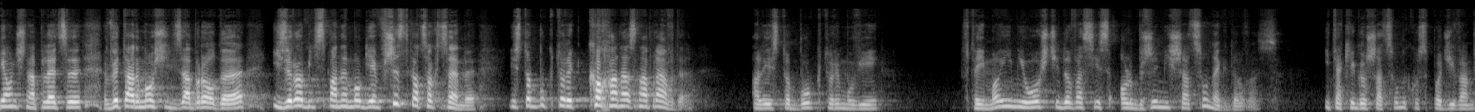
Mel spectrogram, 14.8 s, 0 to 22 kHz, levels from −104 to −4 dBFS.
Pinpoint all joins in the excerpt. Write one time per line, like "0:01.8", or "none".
none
